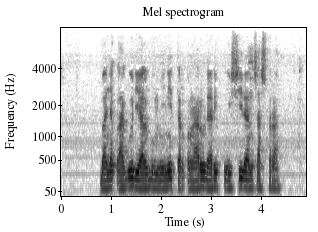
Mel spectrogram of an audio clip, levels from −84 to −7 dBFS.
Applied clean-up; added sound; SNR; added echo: none; none; none; none.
